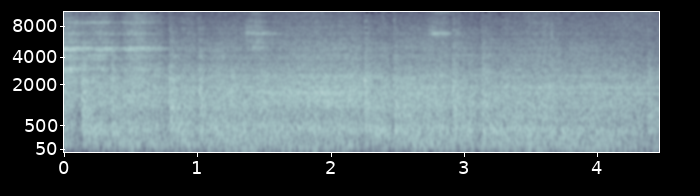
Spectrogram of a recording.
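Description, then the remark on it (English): A train rumbles past across a rusty bridge south of the Sky Tree, a steady, loud roar of wheels and rattling cars filling the whole stretch, with faint metallic squeals riding on top and no voices. “oh, here goes a train across the rusty bridge.”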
